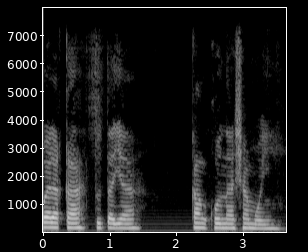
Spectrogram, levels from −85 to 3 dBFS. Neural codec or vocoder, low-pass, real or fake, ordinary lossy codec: none; 7.2 kHz; real; Opus, 64 kbps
